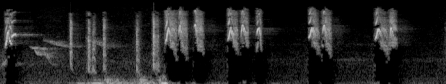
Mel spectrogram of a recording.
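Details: White-rumped shama singing imitations of wild birds: rough, scratchy note clusters repeated roughly every half second to second, preceded by a burst of clicks over faint background noise.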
